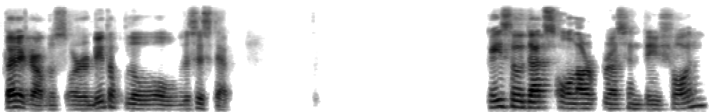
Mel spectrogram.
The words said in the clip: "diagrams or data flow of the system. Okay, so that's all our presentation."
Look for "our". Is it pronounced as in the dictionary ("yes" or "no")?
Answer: no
